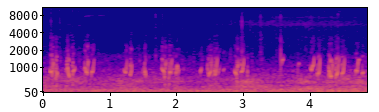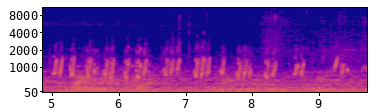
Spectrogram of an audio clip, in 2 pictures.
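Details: Several happy guinea pigs eating grass: quick, crisp munching strokes repeat steadily, two or three each second, over a soft low rumble throughout.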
